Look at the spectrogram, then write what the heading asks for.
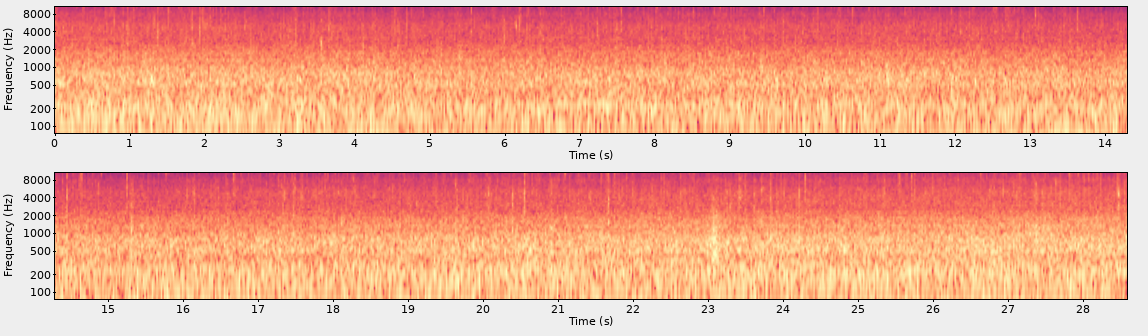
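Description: Steady hiss like falling rain, with fine scattered ticks throughout.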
